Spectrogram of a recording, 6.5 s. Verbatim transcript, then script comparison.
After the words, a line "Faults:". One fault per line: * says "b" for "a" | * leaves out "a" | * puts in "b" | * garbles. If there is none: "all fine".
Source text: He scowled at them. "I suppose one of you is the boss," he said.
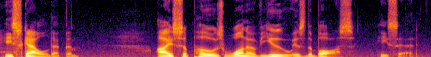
He scowled at them. "I suppose one of you is the boss," he said.
Faults:
all fine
